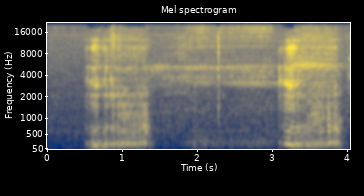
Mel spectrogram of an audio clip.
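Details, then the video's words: Sleeping bulldog in a crate, one of Tyson and Tyra, 30 October 2012: two gravelly, vibrating snores with a slightly rising buzzy pitch, separated by a quiet gap of about two seconds and a single small click. "Tyson and Tyra Bulldog sleeping and snoring in crate"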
